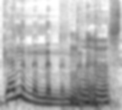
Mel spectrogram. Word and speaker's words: Gunn: It's pronounced Gunn.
